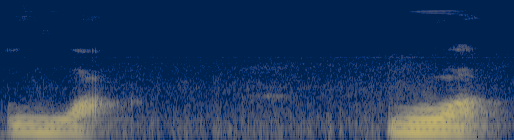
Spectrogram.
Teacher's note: अब व का उच्चारण दांतों और होठों से करते हैं। व इसे हम दंतोष्ठ उच्चारण स्थान कहते हैं।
